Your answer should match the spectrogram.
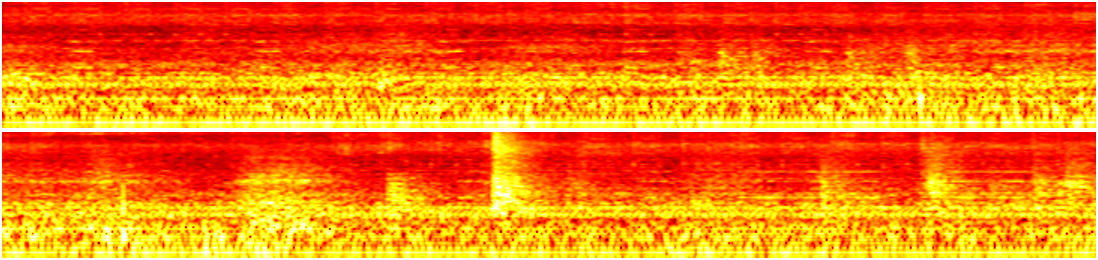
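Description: Near silence: a faint steady background hum, with one short click about eight seconds in.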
